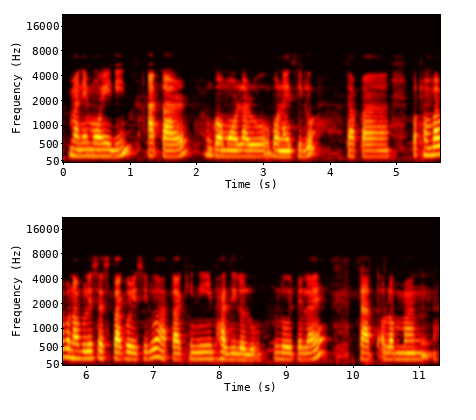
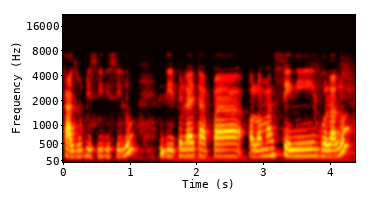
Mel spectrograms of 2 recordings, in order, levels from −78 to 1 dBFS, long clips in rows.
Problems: none marked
